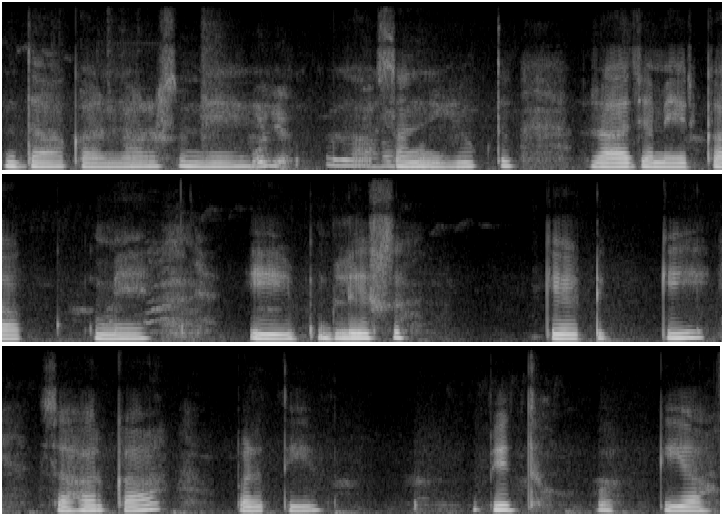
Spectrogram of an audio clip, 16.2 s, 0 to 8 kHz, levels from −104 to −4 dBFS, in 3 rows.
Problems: background sounds at intervals, background conversations at intervals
